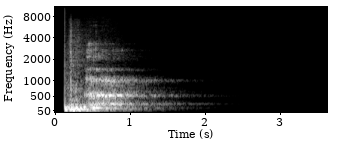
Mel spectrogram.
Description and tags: This pack of 'Monster' noises, are just a few recordings of me, which have lowered the pitch by about an octave (a B5 I think it was), and then have processed it with a few effects to give it slightly nicer sound.
beast, beasts, creature, creatures, creepy, growl, growls, horror, monster, noise, noises, processed, scary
